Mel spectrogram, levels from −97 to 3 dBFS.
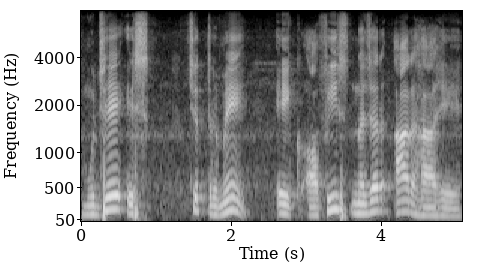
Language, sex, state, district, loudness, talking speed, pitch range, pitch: Hindi, male, Madhya Pradesh, Dhar, -17 LUFS, 120 wpm, 120-180 Hz, 140 Hz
